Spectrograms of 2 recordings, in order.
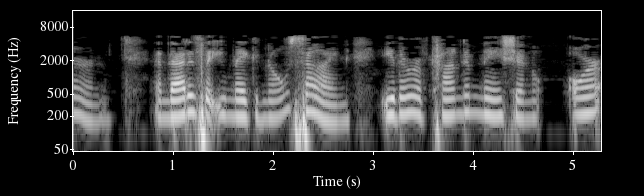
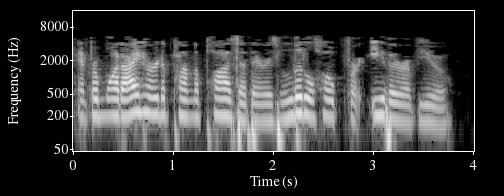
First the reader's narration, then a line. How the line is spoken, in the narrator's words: she cried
